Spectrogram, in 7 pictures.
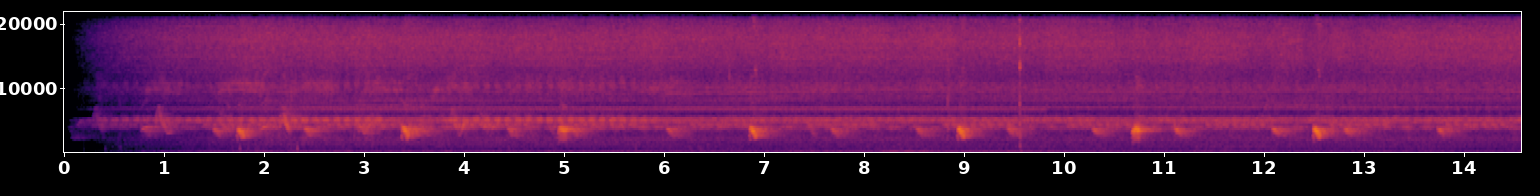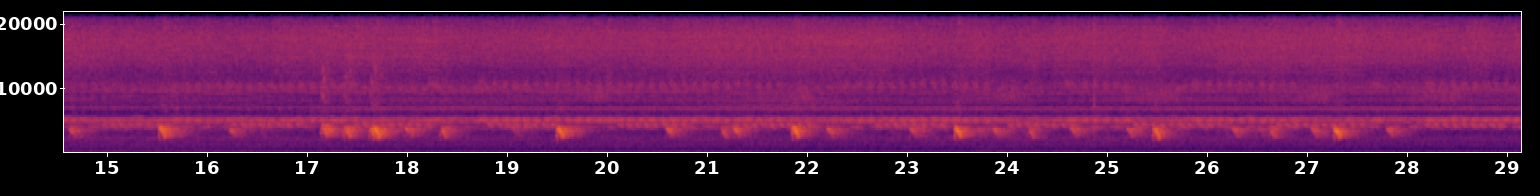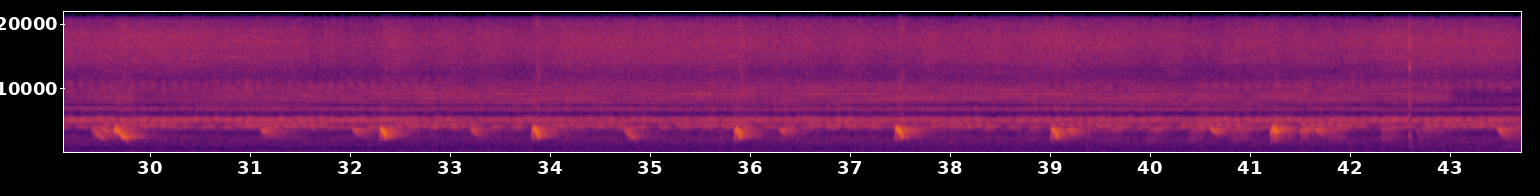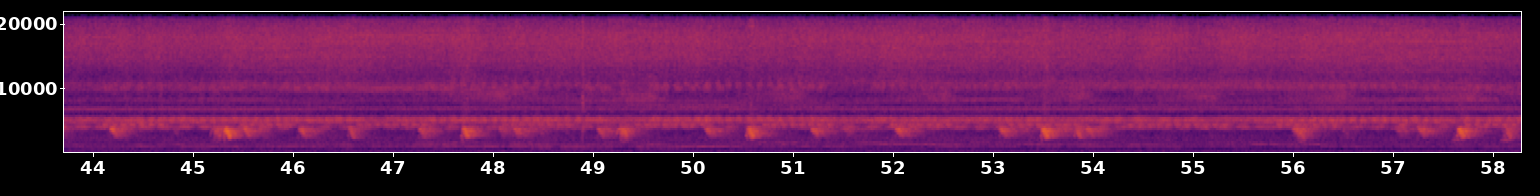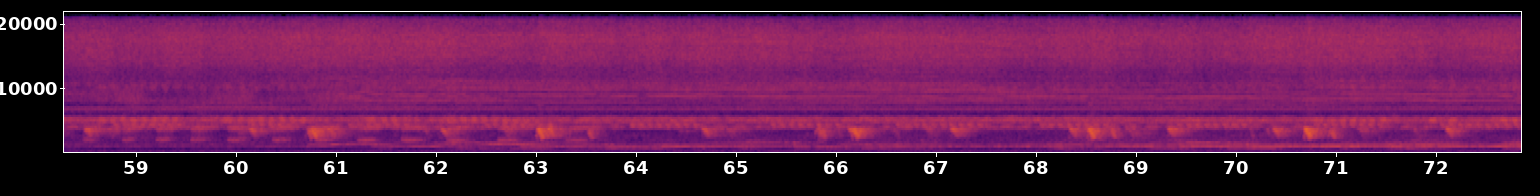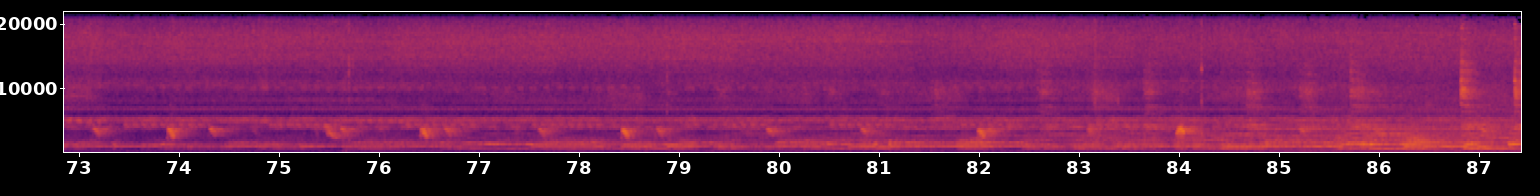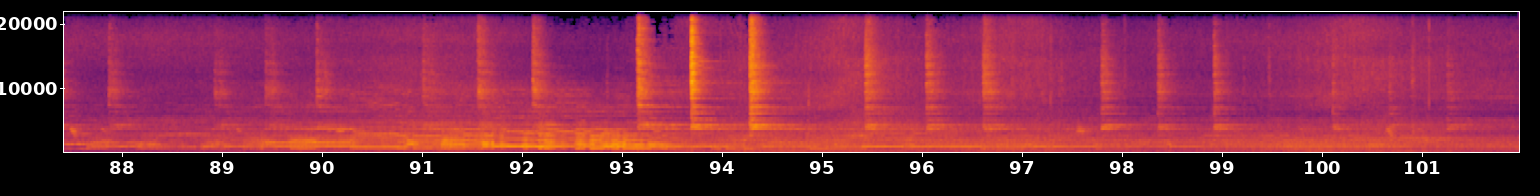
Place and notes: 員山鄉永和村, Yilan County - At the roadside
Birds singing, Traffic Sound, Funeral, At the roadside
Sony PCM D50+ Soundman OKM II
